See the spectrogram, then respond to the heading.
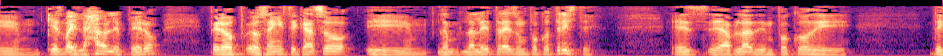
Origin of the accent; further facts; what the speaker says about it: Ecuador; Y el folclore andino pues es uno de los géneros que más nos representa como ecuatorianos.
